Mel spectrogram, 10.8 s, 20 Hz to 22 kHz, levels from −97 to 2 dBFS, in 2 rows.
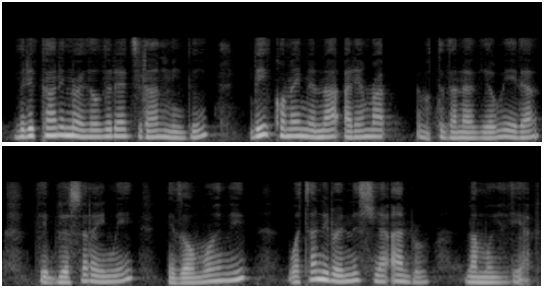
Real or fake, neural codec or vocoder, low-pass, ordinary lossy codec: fake; codec, 16 kHz, 0.5 kbps, FunCodec, trained on LibriTTS, 25 frames a second; none; none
